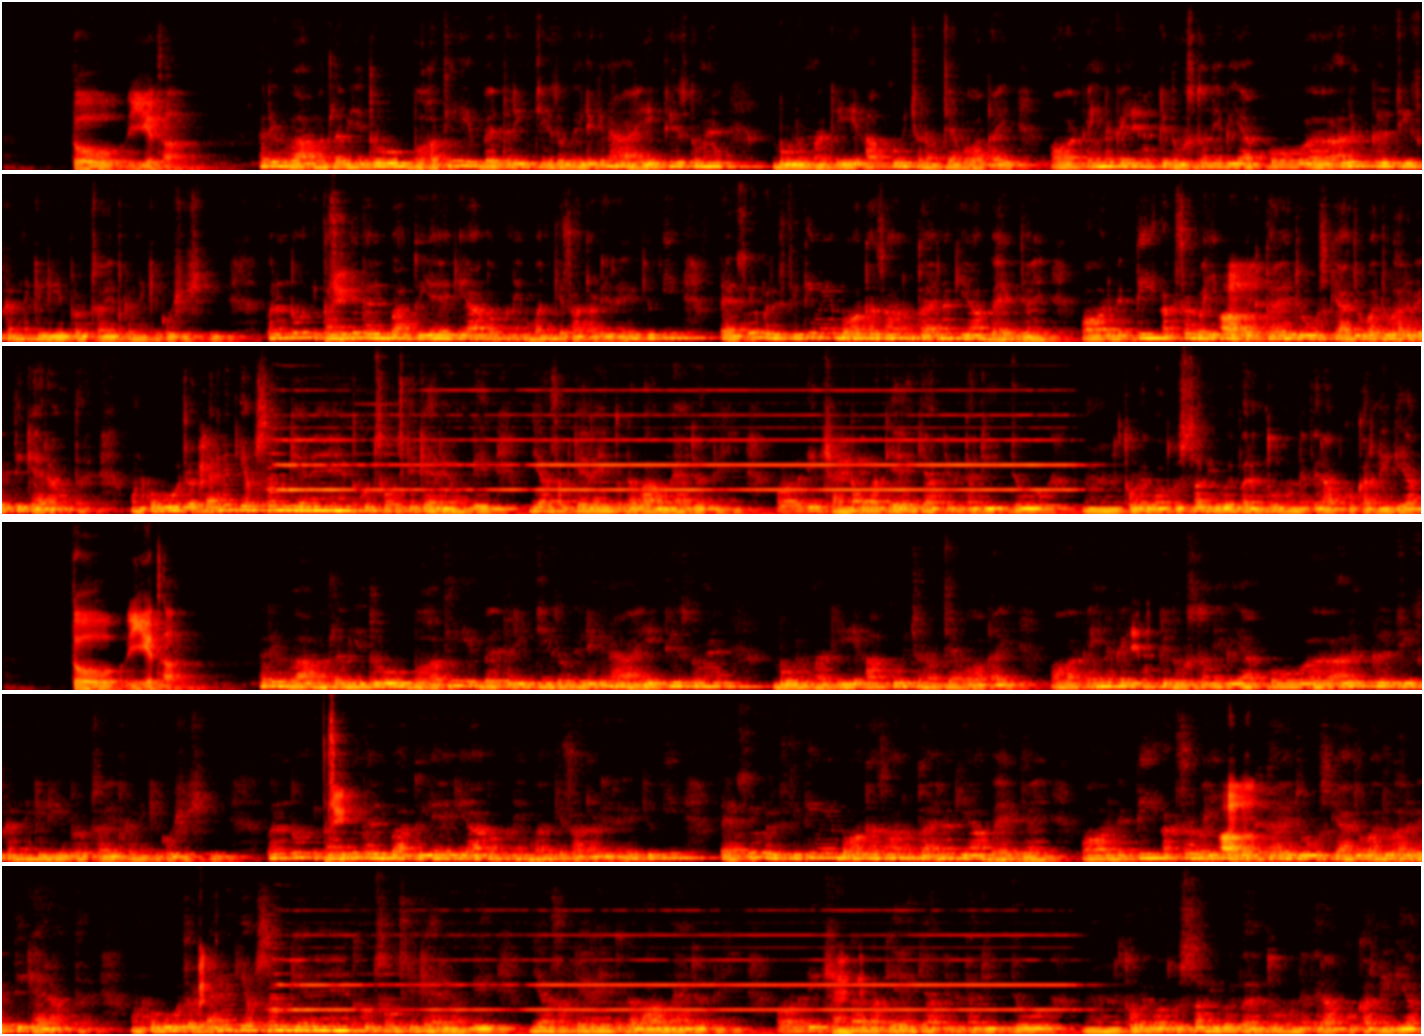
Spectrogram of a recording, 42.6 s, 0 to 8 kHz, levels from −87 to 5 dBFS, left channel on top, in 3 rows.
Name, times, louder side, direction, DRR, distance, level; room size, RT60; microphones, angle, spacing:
voice 1, 0.7-1.8 17.4-17.6 26.4-26.7 30.3-30.4 36.7-37.1, right 3 dB, 60° right, 7 dB, 0.7 m, -32 dB
voice 2, 2.6-7.2 7.7-10.1 10.5-16.4 16.8-24.6 25.0-38.8 39.2-42.5, left 1 dB, 40° left, 1 dB, 1.1 m, -29 dB
Wind instrument woodwind instrument, 31.0-39.3, left 3 dB, 85° left, 2.2 m, -41 dB
7.4 x 5.1 x 3.0 m, 0.96 s
head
